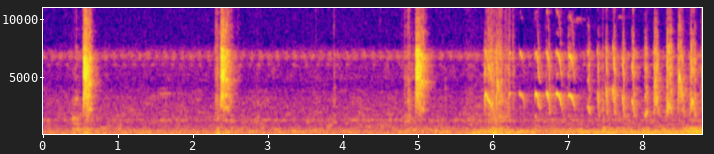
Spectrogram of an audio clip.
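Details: Olive-backed sunbird lure song for stimulating other sunbirds to sing: three isolated sharp high clicks spaced about two seconds apart, then a quickening run of thin, high chipping notes building toward the end.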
